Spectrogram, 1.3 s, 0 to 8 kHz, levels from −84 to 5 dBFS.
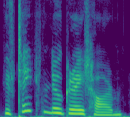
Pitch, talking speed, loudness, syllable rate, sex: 270 Hz, 230 wpm, -15 LUFS, 5.8 syllables/s, female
